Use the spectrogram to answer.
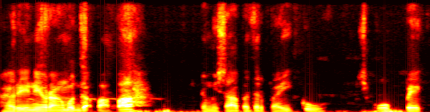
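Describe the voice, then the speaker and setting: A man's voice: medium pitch, level tone, normal speed, warm tone, no room sound, lightly acted. A man playing a brash, bossy young man who hurries everyone along in a comedy skit. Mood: unsure. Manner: bossy, hurrying others along.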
